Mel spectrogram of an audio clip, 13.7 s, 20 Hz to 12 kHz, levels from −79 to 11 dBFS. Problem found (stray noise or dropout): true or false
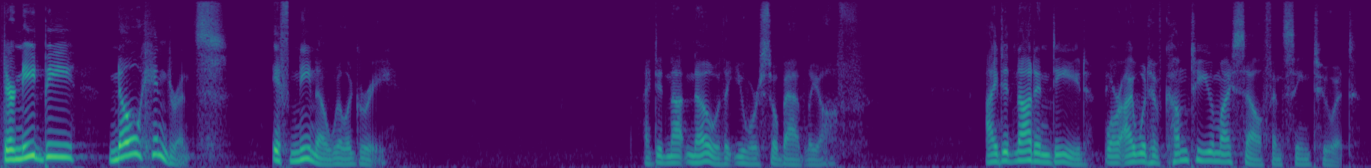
false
